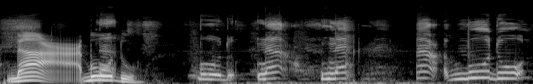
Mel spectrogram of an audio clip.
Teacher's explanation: antara na dengan Bu jangan terhenti suara Ain sukunnya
